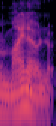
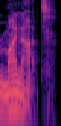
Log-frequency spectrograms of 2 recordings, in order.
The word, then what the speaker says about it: Minot: Out in near Minot, North Dakota, I believe. Or Minot, I believe, is how they say it.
